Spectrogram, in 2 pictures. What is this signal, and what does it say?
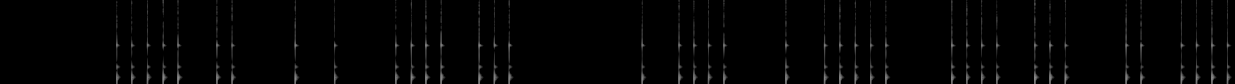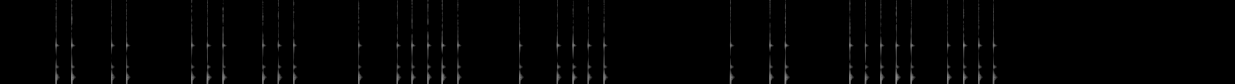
Tap code, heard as taps on a table, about 6 knocks a second. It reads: WAS DESIGNED BY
